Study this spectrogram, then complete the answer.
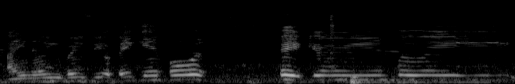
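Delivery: high cooing voice for the cat; pet talk. Acted. Baby-talking to his cat Romeo.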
